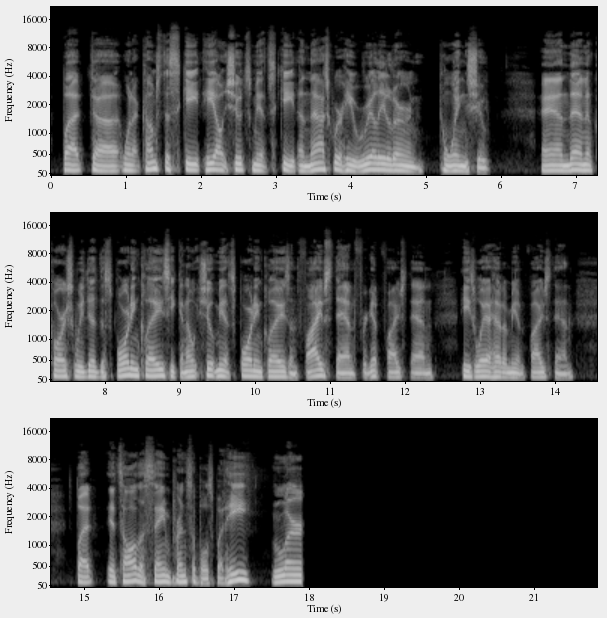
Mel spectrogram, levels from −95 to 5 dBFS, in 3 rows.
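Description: At 17.91 s the speech cuts off mid-flow and never returns. This is an audio dropout to silence lasting about 3.9 s, to the end. The gap is silent with no room tone, likely from the input being lost while recording continued.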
